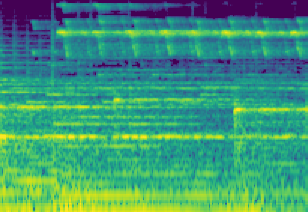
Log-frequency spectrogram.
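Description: Faint, high-pitched peeping like young chicks, coming from a mango tree in a front yard, repeated in a quick, steady series of short descending chirps over a low background hum, with no one talking.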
